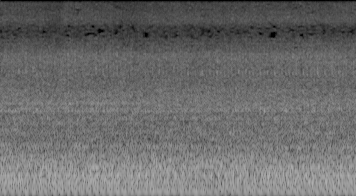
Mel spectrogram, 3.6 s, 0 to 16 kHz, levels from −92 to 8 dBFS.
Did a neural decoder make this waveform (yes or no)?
yes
